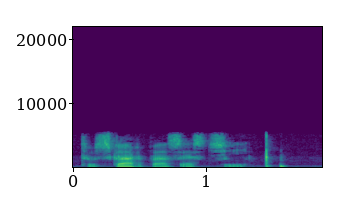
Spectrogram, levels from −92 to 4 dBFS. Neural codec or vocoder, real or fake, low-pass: none; real; 5.4 kHz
